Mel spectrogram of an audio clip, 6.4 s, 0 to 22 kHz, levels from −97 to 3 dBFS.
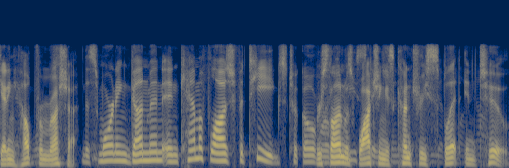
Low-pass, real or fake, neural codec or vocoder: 7.2 kHz; real; none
